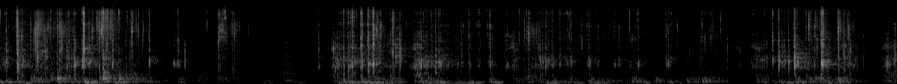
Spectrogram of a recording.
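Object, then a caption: Bar of soap. A knife scrapes and shaves crumbly flakes from one end of a solid rectangular bar of dry yellow laundry-type soap held in the hands. The result is a continuous run of dry, bright crunching and crinkling scrapes with short pauses between strokes.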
